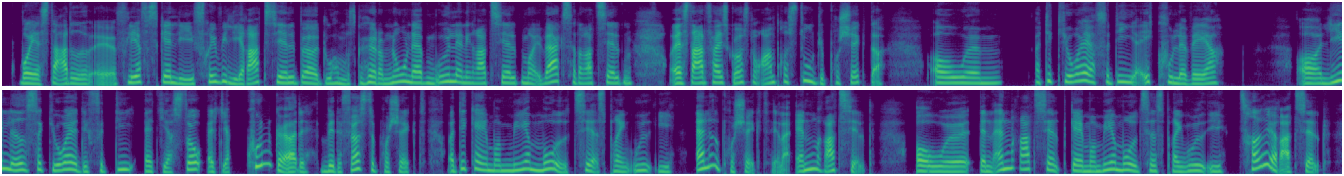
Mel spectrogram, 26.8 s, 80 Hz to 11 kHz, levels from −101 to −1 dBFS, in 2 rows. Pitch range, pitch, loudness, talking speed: 195-245 Hz, 215 Hz, -31 LUFS, 200 wpm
